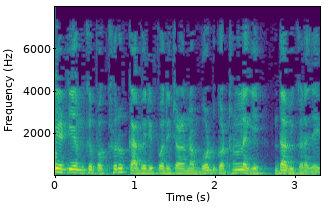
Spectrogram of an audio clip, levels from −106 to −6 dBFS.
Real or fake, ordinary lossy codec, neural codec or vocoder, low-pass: real; none; none; 7.2 kHz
